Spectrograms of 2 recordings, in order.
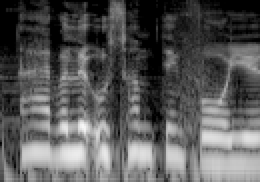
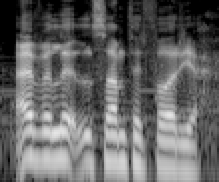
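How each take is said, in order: First: Spoken in a put-on comic British spy voice. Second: Spoken in the ordinary character reading voice.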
